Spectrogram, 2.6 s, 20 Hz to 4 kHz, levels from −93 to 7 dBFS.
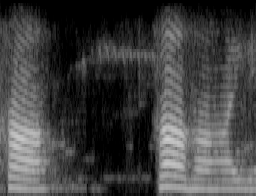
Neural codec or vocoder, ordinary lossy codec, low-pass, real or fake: none; Opus, 16 kbps; 3.6 kHz; real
